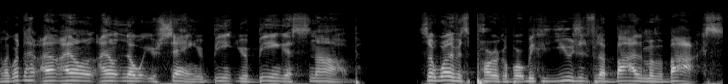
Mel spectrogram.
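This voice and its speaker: Mumbling at a very fast pace, a man with a fairly high pitch and fairly even intonation speaks against a quiet background. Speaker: podcast host. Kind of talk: solo comedic monologue. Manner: mumbling, full of asides; halting, many fillers.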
